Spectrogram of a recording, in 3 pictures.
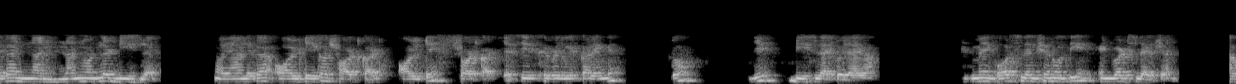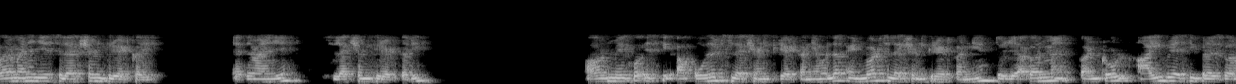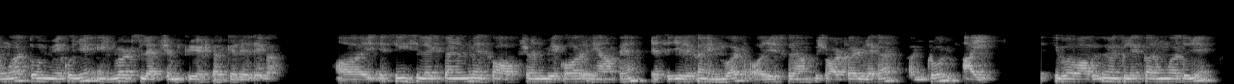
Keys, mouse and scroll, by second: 12.7 z, 14.5 click, 15.8 alt+z, 16.6 click, 17.7 alt+z, 23.7 ctrl+i, 29.1-32.2 drag.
